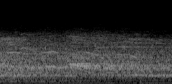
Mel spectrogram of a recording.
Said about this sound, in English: And the crowd, with very loud boos after the no call on the foul there on that dunk.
